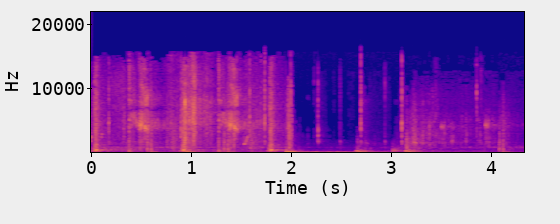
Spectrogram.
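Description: Sword slashes and hits ring out in quick bursts.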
